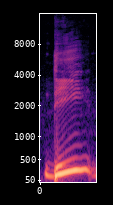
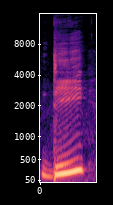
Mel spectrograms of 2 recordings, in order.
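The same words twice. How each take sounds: First: The full letter name is said. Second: The same.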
